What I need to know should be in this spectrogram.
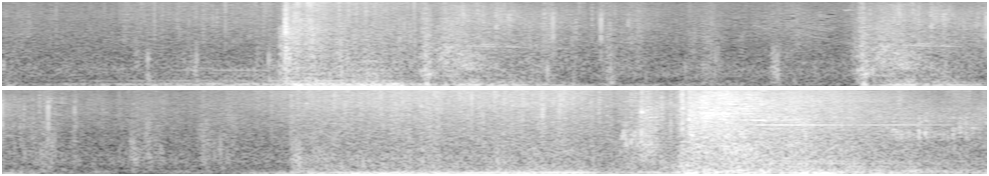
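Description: A magic spell crackles and roars in loud bursts.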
